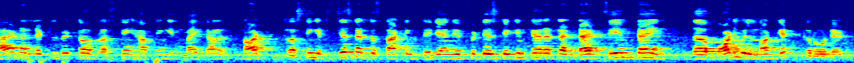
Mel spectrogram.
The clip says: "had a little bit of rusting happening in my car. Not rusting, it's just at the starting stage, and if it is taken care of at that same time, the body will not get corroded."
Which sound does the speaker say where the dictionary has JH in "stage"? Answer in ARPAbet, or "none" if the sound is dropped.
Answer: none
